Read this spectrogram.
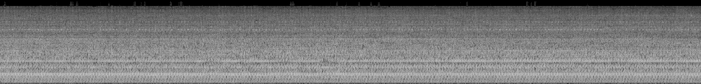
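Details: Husky 1850W generator (about 5 hp) with Mikuni T3044 carburetor converted to natural gas, mixture about right; steady, even buzz with no misses or surging, running smooth and better than on gasoline.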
